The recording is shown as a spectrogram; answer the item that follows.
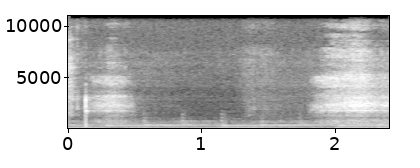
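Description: Near silence: faint room tone with a steady low hum and one small click right at the start.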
